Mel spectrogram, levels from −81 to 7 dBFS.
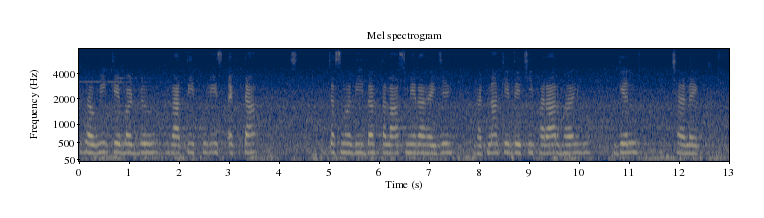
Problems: constant background noise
